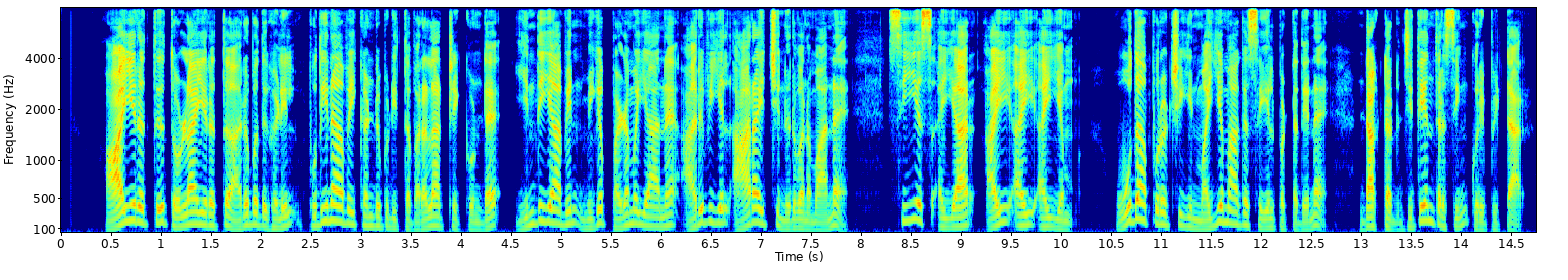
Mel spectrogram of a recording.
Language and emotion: Tamil, neutral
